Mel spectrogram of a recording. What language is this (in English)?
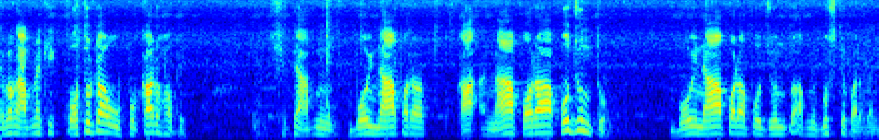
Turkish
